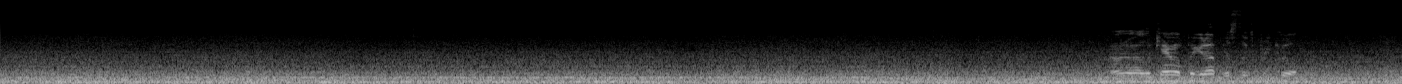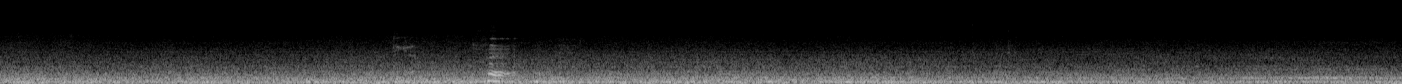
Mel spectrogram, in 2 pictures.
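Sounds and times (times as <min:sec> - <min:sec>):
car road noise: 0:00.0 - 0:28.0.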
